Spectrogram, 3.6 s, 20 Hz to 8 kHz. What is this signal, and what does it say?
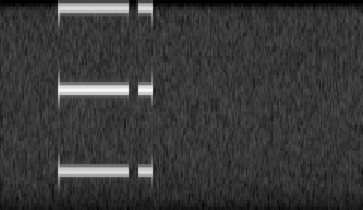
Beep code, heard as beeps from a small speaker, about 1550 Hz. 1 long, 1 short. In IBM BIOS tables: system board problem.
